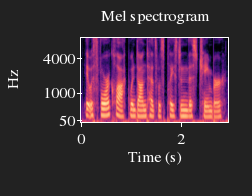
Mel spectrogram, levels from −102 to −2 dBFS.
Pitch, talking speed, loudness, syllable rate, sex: 170 Hz, 225 wpm, -17 LUFS, 5.6 syllables/s, female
